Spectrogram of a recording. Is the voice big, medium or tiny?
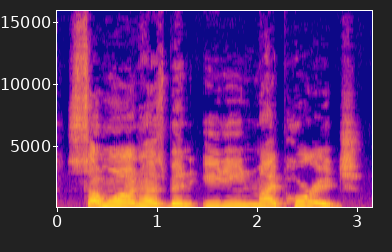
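big. It is said in a big, deep voice. A large character is speaking. "cried out in his great big voice"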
